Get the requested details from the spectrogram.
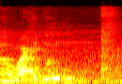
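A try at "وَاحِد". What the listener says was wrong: ওয়াহেদ, ওয়াহিদুন টুন ওগুলো পরে।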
